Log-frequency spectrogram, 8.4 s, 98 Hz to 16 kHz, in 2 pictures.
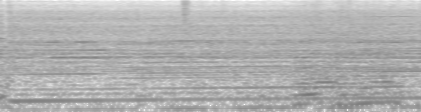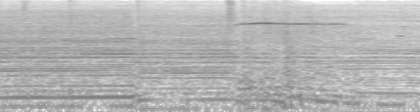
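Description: GT3 race car at Spa in Le Mans Ultimate, engine droning steadily, pitch stepping through gear changes on a downshift, loud and continuous with no talk.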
